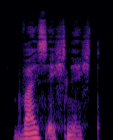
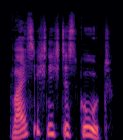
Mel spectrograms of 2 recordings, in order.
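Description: First: Low, held-back anger; suppressed irritation, understated; restrained fury. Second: High, rising jeer; needling mimicry; mocking echo. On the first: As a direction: refuse to answer, low and falling. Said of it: "sagt Pinneberg wütend". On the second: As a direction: throw the words back scornfully, pitched way up. Kessler throws the answer back mockingly. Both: A narrator's reading.

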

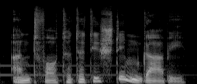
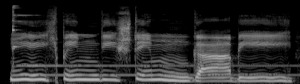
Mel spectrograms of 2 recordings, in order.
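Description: First: Said in the usual way. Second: Very high, very slow, one steady note; high sung monotone, drawn out slowly; tuning fork creature. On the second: A narrator's reading. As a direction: sing "Ich bin die Stimmgabi" high and level like a tuning fork.

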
